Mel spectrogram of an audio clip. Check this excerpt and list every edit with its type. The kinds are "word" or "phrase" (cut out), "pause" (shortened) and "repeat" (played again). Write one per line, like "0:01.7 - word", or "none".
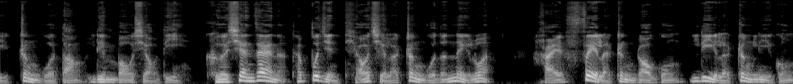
0:01.9 - pause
